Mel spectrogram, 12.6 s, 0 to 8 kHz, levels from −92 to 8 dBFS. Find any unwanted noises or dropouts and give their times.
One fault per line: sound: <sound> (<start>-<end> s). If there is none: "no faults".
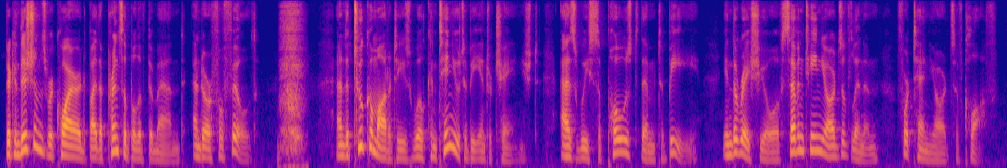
sound: sniff (3.5-3.9 s)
